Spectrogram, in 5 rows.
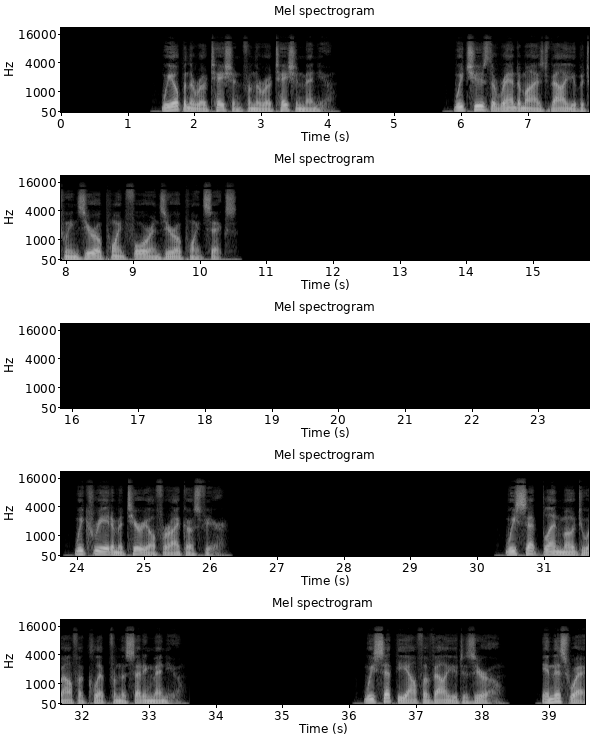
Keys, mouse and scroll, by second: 2.4-6.7 drag, 6.8-11.9 drag, 13.7 click, 14.1-15.0 scroll down 5, 15.0 click, 16.4 g, 17.7 click, 18.0 scroll down 1, 18.1-19.0 middle drag, 19.0-19.6 scroll up 2, 19.6-19.9 shift+middle drag, 19.9-20.5 scroll up 1, 20.5 click, 22.4 click, 23.2 click, 23.9-27.0 drag, 28.5-29.9 scroll down 4, 29.9-31.2 scroll down 13, 31.2-34.3 drag, 35.9-39.5 drag.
